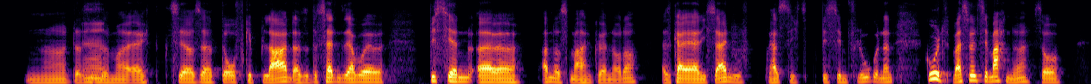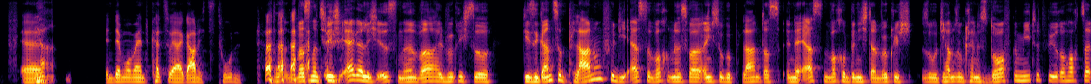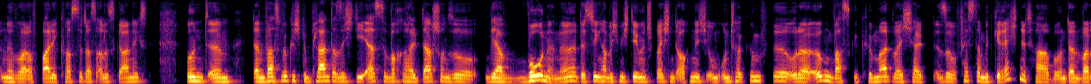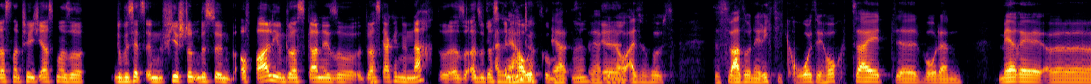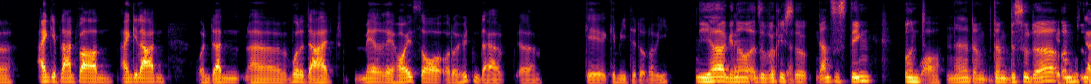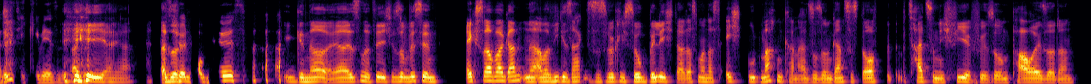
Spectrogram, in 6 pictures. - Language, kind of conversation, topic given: German, podcast, Kannst du von einer Reise erzählen, die anders als geplant verlief, aber am Ende richtig toll war?
- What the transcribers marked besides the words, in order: laugh; other background noise; unintelligible speech; chuckle; chuckle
